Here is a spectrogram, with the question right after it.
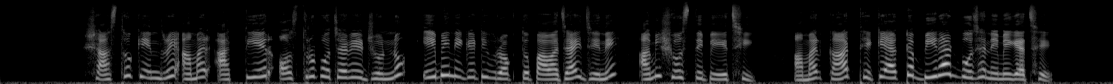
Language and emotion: Bengali, happy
